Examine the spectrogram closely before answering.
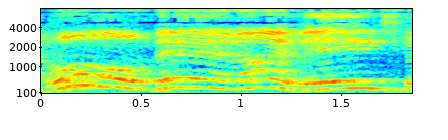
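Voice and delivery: high, loud, slow creaky skeleton lament; skeleton miner. Retold or imitated. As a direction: drag it out like an old bony ghost. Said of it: "And he's like".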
